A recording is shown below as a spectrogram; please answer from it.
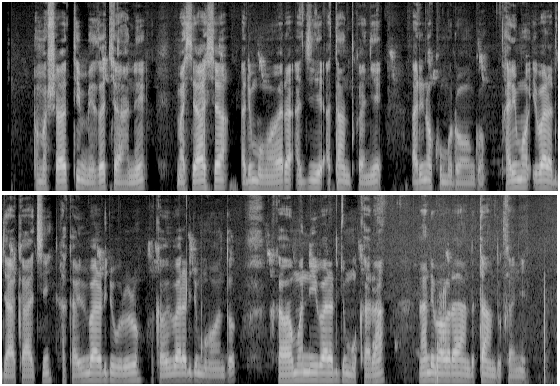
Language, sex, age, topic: Kinyarwanda, male, 18-24, finance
